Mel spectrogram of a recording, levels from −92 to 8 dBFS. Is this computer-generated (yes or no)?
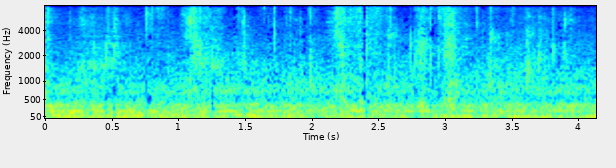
no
